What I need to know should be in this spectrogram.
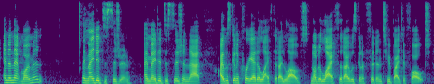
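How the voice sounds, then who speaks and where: A woman's voice: fairly low pitch, fairly even intonation, brisk, no room sound. Upbeat woman from New Zealand, dry close sound. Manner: upbeat, chatty, often laughs and asks viewers for a yes. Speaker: online coach hosting a live training. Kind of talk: live-streamed motivational talk. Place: outdoor terrace with palm trees. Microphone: wired earphone mic on a video call.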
